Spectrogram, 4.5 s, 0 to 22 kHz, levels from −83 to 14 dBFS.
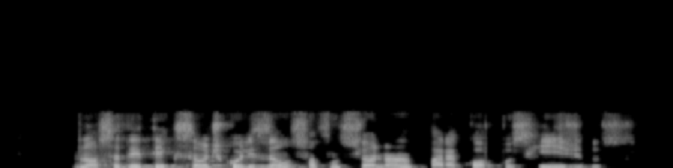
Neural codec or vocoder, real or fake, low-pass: codec, 24 kHz, 3.1 kbps, DualCodec; fake; 7.2 kHz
